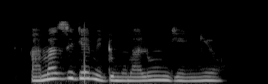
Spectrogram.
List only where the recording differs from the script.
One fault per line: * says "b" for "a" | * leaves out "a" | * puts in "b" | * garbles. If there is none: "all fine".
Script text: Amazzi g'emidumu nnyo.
* puts in "malungi"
